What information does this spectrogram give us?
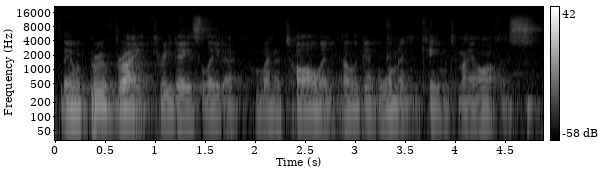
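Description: A man's voice: lowish voice, normal speed, highs cut off, slight background noise, lightly acted. A man playing a weary, wisecracking private eye in a noir audio drama, tough, slangy and sardonic. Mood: wry, weary. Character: street-level green goblin-like male private detective, world-weary, wisecracking, wary. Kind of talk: hardboiled noir audio drama narration and dialogue. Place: live stage performance at a convention.

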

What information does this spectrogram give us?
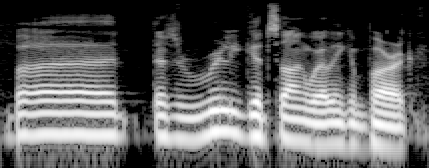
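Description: A man's voice: medium pitch, normal speed, dark tone, highs cut off, slight background noise. A man co-hosting a podcast, chatting casually and throwing in teasing jokes. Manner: joking, teasing interjections. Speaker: podcast co-host. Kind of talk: casual chat.

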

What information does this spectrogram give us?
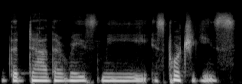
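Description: A woman's voice: on the low side, completely flat delivery, measured pace, creaky, warm tone, slightly rough, dry recording, clean studio sound. A woman guest on a podcast, talking casually about her family, laughing easily and repeating words as she goes. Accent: London English. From Curacao. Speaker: podcast guest, food photographer. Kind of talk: casual conversation.

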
